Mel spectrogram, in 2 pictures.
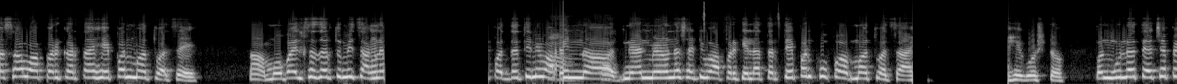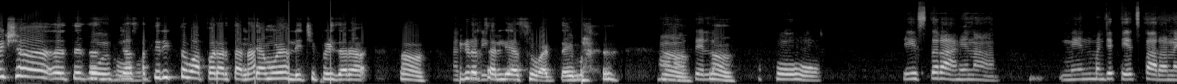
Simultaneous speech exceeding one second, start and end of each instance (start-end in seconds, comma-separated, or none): none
